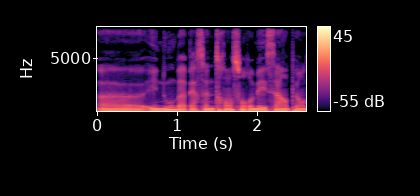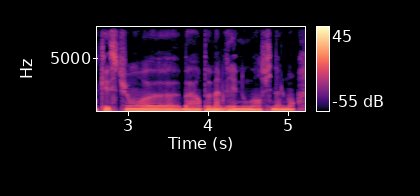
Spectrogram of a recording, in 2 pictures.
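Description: A man's medium-pitched voice at a fairly slow pace, with fairly even intonation, hardly any pauses and very even loudness over a quiet background. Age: 30s. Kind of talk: interview testimony. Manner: halting, many repetitions and hesitations.

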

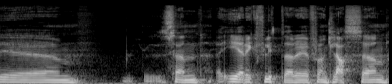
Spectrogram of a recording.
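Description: A man's very slow, monotone delivery at a fairly low pitch, flat in intonation. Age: 40s. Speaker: tattoo artist. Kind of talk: casual chat.

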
